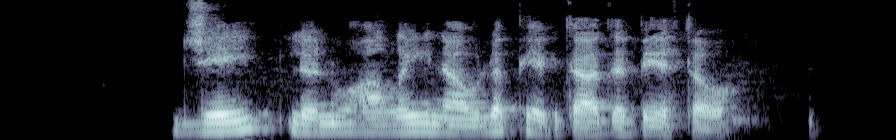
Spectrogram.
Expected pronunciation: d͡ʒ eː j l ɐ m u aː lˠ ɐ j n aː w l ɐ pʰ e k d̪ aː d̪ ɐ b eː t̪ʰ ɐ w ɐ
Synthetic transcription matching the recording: d͡ʒ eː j l ɐ n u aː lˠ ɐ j n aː w l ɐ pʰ e k d̪ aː d̪ ɐ b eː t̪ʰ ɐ w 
